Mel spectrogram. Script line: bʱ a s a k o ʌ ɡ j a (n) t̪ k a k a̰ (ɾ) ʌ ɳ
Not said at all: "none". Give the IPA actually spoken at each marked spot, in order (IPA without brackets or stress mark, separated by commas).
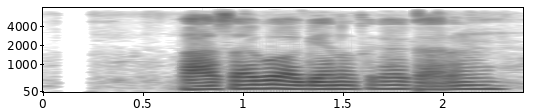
n, ɾ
